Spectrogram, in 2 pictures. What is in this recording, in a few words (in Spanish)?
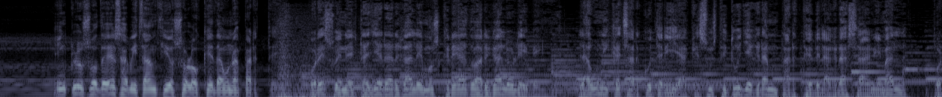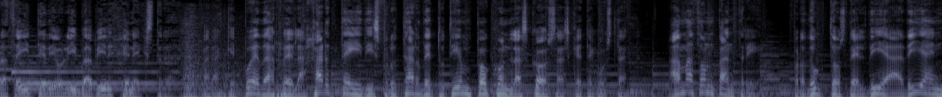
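generico España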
